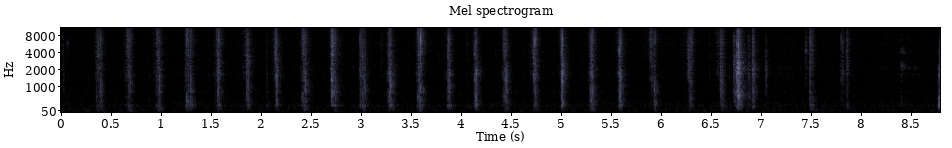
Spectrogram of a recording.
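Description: A deck of tarot cards being shuffled by hand, overhand: a steady run of crisp card slaps, about three or four a second, thinning out to a couple of last slaps near the end.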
